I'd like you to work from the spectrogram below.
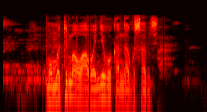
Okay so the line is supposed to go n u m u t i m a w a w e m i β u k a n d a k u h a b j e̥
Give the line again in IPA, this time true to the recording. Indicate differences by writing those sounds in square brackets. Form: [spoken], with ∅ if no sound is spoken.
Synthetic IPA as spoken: [m] u m u t i m a w a w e [ɲ] i β u k a n d a [ɡ] u [s] a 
